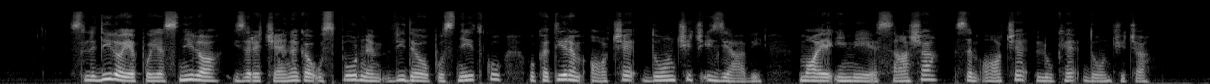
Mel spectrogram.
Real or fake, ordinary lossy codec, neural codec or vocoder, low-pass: fake; AAC, 32 kbps; codec, 44.1 kHz, 7.8 kbps, DAC; 19.8 kHz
